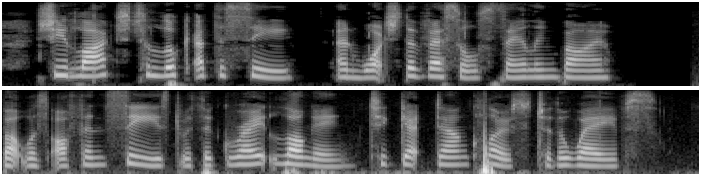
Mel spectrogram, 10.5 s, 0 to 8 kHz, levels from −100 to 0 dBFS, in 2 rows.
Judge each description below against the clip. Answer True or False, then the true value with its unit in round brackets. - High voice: True (225 Hz)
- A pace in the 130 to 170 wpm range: True (160 wpm)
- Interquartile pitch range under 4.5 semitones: True (3.0 semitones)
